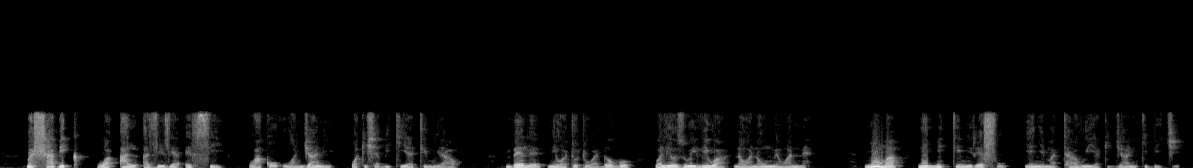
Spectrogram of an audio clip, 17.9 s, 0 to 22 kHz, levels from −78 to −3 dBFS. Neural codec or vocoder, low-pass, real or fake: none; 7.2 kHz; real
